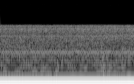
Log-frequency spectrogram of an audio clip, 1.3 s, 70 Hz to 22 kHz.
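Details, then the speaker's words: VW diesel leak-down test through a modified injector at 100 PSI: steady, even hiss of escaping air with no rhythm; about 15% loss on this cylinder, some leakage past the intake valve, mostly into the crankcase, all four cylinders about 15%. "sounds like there's a little bit of a leakage on um the air intake valve on this one"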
